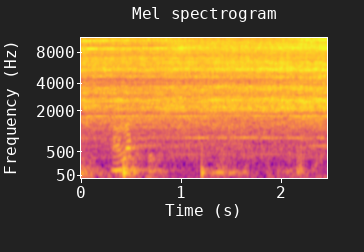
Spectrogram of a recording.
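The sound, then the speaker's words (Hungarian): A steady mechanical whirring of a Fiat Punto's spinning wheel during a performance measurement, with a thin high-pitched whine over a low rumble; a voice briefly sounds near the start. “Ez ilyen kerék hang egyelőre.”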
